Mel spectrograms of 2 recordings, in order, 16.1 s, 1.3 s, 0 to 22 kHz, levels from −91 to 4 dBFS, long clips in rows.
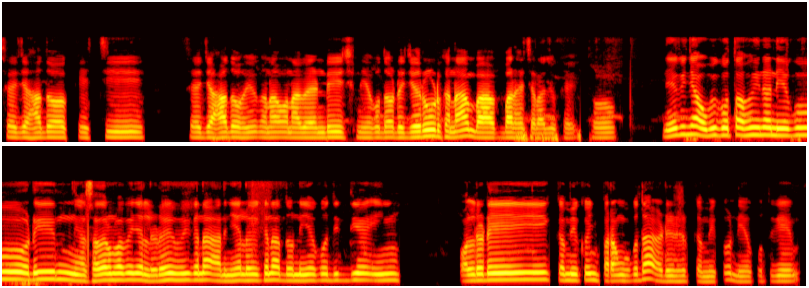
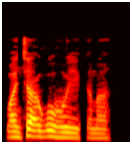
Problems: none marked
